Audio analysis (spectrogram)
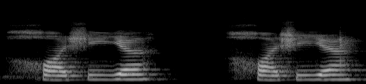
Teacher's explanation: اب خ کی آواز بھی ادنیٰ حلق سے نکلتی ہے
